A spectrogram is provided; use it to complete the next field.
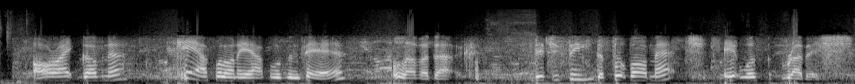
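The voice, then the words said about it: Put-on Cockney accent. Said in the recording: “We went for Cockney this time. You could try the Cockney accent ... James off of IPOP's Cockney accent”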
